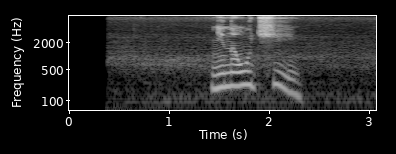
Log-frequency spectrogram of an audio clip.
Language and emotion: Russian, neutral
